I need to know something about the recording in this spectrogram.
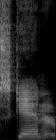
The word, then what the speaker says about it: SCNR: Subverse's name was changed to SCNR, pronounced scanner, for several reasons.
